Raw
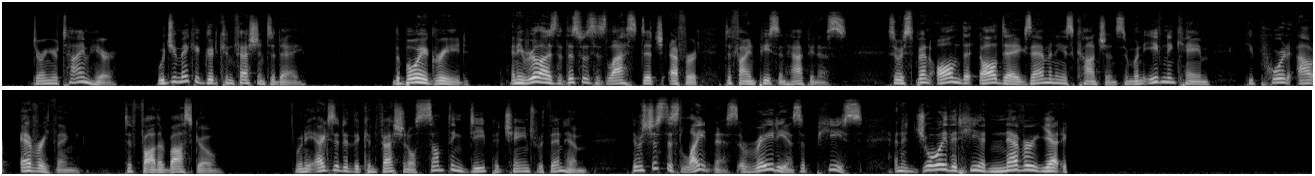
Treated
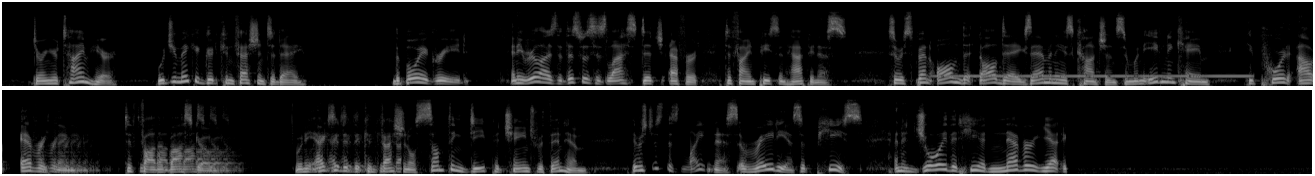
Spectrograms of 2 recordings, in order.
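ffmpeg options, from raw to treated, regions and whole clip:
ffmpeg -i in.wav -filter_complex "[0:a]asettb=1/sr,asplit=3[link_01][link_02][link_03];[link_01]atrim=end=3.994[link_04];[link_02]atrim=start=3.99:end=6.36,asetpts=PTS-STARTPTS,afade=type=in:duration=0.004:curve=qsin,afade=type=out:start_time=2.366:duration=0.004:curve=qsin,highpass=220,equalizer=frequency=900:width_type=o:width=0.49:gain=-9.5[link_05];[link_03]atrim=start=6.356[link_06];[link_04][link_05]acrossfade=duration=0.004:curve1=hsin:curve2=qsin[link_07];[link_07][link_06]acrossfade=duration=0.004:curve1=qsin:curve2=hsin,asettb=1/sr,asplit=3[link_08][link_09][link_10];[link_08]atrim=end=9.284[link_11];[link_09]atrim=start=9.28:end=12.52,asetpts=PTS-STARTPTS,afade=type=in:duration=0.004:curve=qsin,afade=type=out:start_time=3.236:duration=0.004:curve=qsin,acompressor=threshold=-25dB:ratio=6:attack=3.2:release=140:knee=1:detection=peak,acrusher=bits=7:mode=log:mix=0:aa=0.000001,aeval=exprs='val(0)+0.0126*sin(2*PI*480*n/s)':channel_layout=same[link_12];[link_10]atrim=start=12.516[link_13];[link_11][link_12]acrossfade=duration=0.004:curve1=hsin:curve2=qsin[link_14];[link_14][link_13]acrossfade=duration=0.004:curve1=qsin:curve2=hsin,asettb=1/sr,asplit=3[link_15][link_16][link_17];[link_15]atrim=end=13.384[link_18];[link_16]atrim=start=13.38:end=17.1,asetpts=PTS-STARTPTS,afade=type=in:duration=0.004:curve=qsin,afade=type=out:start_time=3.716:duration=0.004:curve=qsin,aecho=1:1:5.8:0.38,atrim=end_sample=164052,aecho=1:1:125|250|375|500:0.316|0.126|0.0506|0.0202,atrim=end_sample=164052,aeval=exprs='sgn(val(0))*max(abs(val(0))-0.00224,0)':channel_layout=same[link_19];[link_17]atrim=start=17.096[link_20];[link_18][link_19]acrossfade=duration=0.004:curve1=hsin:curve2=qsin[link_21];[link_21][link_20]acrossfade=duration=0.004:curve1=qsin:curve2=hsin,asettb=1/sr,asplit=3[link_22][link_23][link_24];[link_22]atrim=end=19.554[link_25];[link_23]atrim=start=19.55:end=20.17,asetpts=PTS-STARTPTS,afade=type=in:duration=0.004:curve=qsin,afade=type=out:start_time=0.616:duration=0.004:curve=qsin,highpass=79,agate=range=-20dB:threshold=-26dB:ratio=16:release=100:detection=peak,acompressor=threshold=-36dB:ratio=12:attack=3.2:release=140:knee=1:detection=peak[link_26];[link_24]atrim=start=20.166[link_27];[link_25][link_26]acrossfade=duration=0.004:curve1=hsin:curve2=qsin[link_28];[link_28][link_27]acrossfade=duration=0.004:curve1=qsin:curve2=hsin,highpass=41,equalizer=frequency=260:width_type=o:width=0.7:gain=11,acompressor=threshold=-25dB:ratio=5,volume=-4dB" out.wav

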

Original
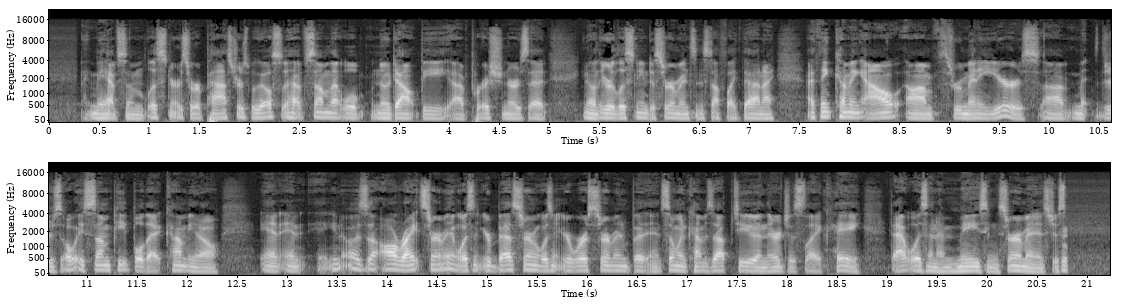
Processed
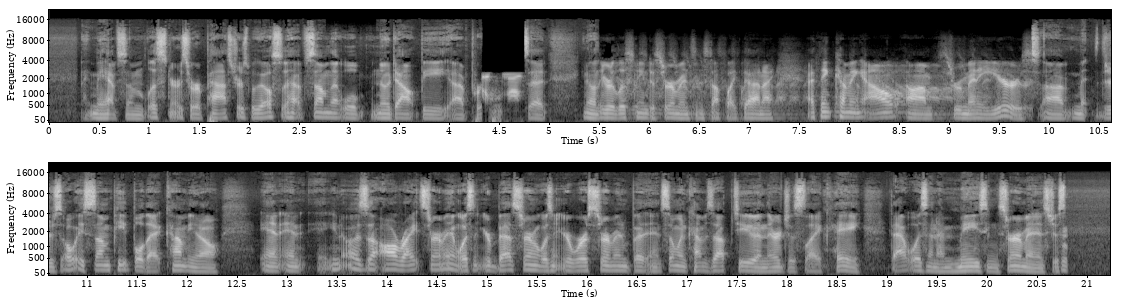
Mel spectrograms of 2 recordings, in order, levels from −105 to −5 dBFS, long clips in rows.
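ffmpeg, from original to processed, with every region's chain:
ffmpeg -i in.wav -filter_complex "[0:a]asettb=1/sr,asplit=3[link_01][link_02][link_03];[link_01]atrim=end=2.764[link_04];[link_02]atrim=start=2.76:end=3.27,asetpts=PTS-STARTPTS,afade=type=in:duration=0.004:curve=qsin,afade=type=out:start_time=0.506:duration=0.004:curve=qsin,lowpass=frequency=9900:width=0.5412,lowpass=frequency=9900:width=1.3066,equalizer=frequency=1100:width_type=o:width=1:gain=-11.5[link_05];[link_03]atrim=start=3.266[link_06];[link_04][link_05]acrossfade=duration=0.004:curve1=hsin:curve2=qsin[link_07];[link_07][link_06]acrossfade=duration=0.004:curve1=qsin:curve2=hsin,asettb=1/sr,asplit=3[link_08][link_09][link_10];[link_08]atrim=end=4.324[link_11];[link_09]atrim=start=4.32:end=4.76,asetpts=PTS-STARTPTS,afade=type=in:duration=0.004:curve=qsin,afade=type=out:start_time=0.436:duration=0.004:curve=qsin,highpass=420,lowpass=frequency=2200:width_type=q:width=0.5098,lowpass=frequency=2200:width_type=q:width=0.6013,lowpass=frequency=2200:width_type=q:width=0.9,lowpass=frequency=2200:width_type=q:width=2.563,afreqshift=-2600,aemphasis=mode=reproduction:type=bsi[link_12];[link_10]atrim=start=4.756[link_13];[link_11][link_12]acrossfade=duration=0.004:curve1=hsin:curve2=qsin[link_14];[link_14][link_13]acrossfade=duration=0.004:curve1=qsin:curve2=hsin,asettb=1/sr,asplit=3[link_15][link_16][link_17];[link_15]atrim=end=5.494[link_18];[link_16]atrim=start=5.49:end=9.83,asetpts=PTS-STARTPTS,afade=type=in:duration=0.004:curve=qsin,afade=type=out:start_time=4.336:duration=0.004:curve=qsin,lowpass=frequency=3200:width=0.5412,lowpass=frequency=3200:width=1.3066,aecho=1:1:135|270|405|540|675:0.15|0.0793|0.042|0.0223|0.0118,atrim=end_sample=191394[link_19];[link_17]atrim=start=9.826[link_20];[link_18][link_19]acrossfade=duration=0.004:curve1=hsin:curve2=qsin[link_21];[link_21][link_20]acrossfade=duration=0.004:curve1=qsin:curve2=hsin,equalizer=frequency=500:width_type=o:width=1:gain=-8,equalizer=frequency=1000:width_type=o:width=1:gain=7,equalizer=frequency=2000:width_type=o:width=1:gain=5,equalizer=frequency=8000:width_type=o:width=1:gain=11,alimiter=limit=-7.5dB:level=0:latency=1:release=307,bass=frequency=250:gain=-9,treble=frequency=4000:gain=12,volume=-7.5dB" out.wav

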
